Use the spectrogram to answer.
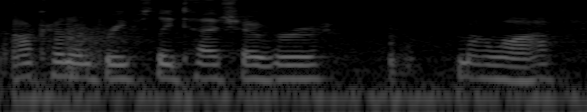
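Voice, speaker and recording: A woman with a Southern US accent speaks at a fairly low pitch in a dark, mellow tone. Audible room echo surrounds her voice. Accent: Southern US, noticeable. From US South, Georgia. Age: 30s. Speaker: vlogger. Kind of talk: personal vlog, life story. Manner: hesitant, many fillers.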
